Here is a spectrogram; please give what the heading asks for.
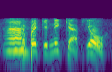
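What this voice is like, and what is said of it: Poor attempt at Brooklyn accent. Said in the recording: “that was my horrible, I can't do a Brooklyn accent anymore.”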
